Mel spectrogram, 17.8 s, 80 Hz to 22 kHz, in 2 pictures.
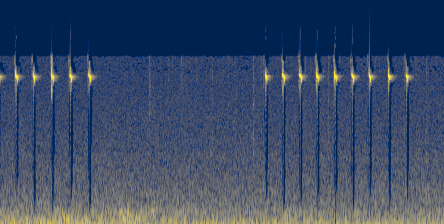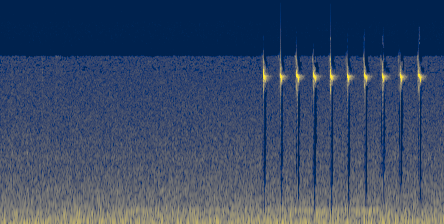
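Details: High, thin chirps of a 털귀뚜라미 cricket (National Institute of Biological Resources, 2020) come in three separate bursts of roughly five, eight and ten pulses, each burst quick and evenly spaced, with long quiet gaps between.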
